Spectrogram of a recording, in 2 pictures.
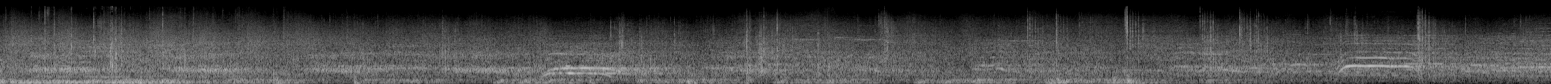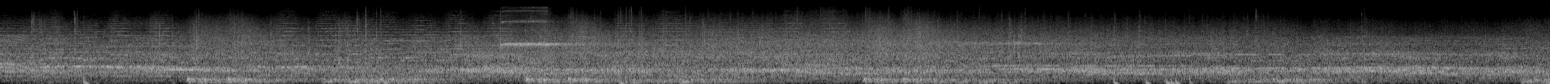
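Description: Live ice hockey play heard in the arena: a steady crowd murmur with repeated sharp clacks of sticks on the puck and thuds of the puck against the boards.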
